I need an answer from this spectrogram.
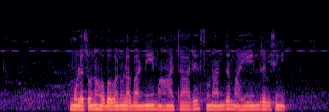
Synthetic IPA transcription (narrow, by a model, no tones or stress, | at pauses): muləsunəɦobəʋənulabanːeːmɐɦaːt͡ʃaːɾjəsunand̪əmaɦeːnd̪ɾəʋisini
